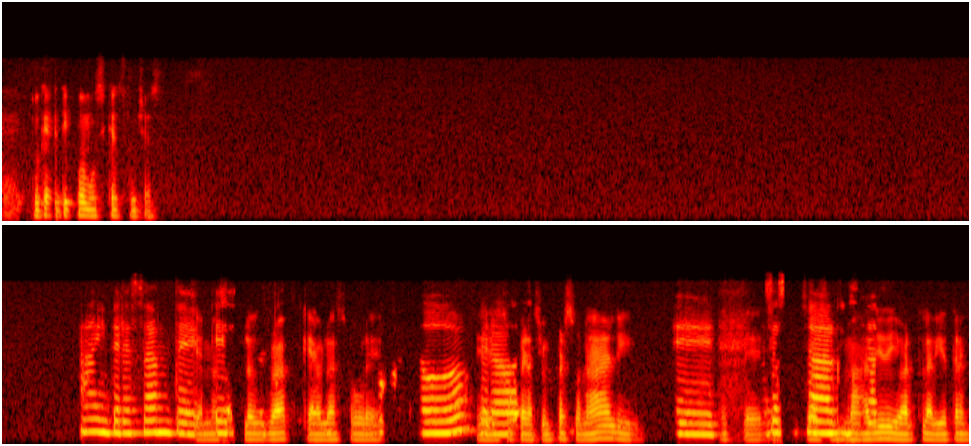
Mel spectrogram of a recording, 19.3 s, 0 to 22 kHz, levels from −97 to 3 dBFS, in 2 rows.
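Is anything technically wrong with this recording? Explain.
Yes, two kinds of call-processing fault can be heard.

Echo leak: at 0.0 to 0.3 s, 11.86 to 11.93 s, 17.42 to 17.46 s and 18.13 to 18.19 s, faint scraps of sound trail the speech by about 295 ms, mostly well below it but closer in level near 11.9 s. This is likely a loudspeaker echo that the far end's echo canceller failed to remove.

Speech suppressed in double talk: from 11.91 to 13.88 s, 14.73 to 16.43 s, 17.22 to 17.73 s and 18.03 s to the end, the speech sinks sharply, by as much as about 40 dB, and breaks up in pieces. Likely cause: the echo canceller could not tell this talker apart from the overlapping echo and turned both down.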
